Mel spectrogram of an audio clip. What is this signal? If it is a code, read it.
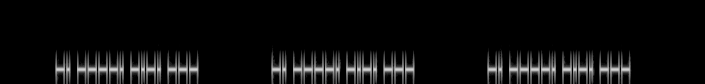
Morse code, heard as a keyed tone, about 44 wpm, 700 Hz. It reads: N9CO N9CO N9CO
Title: Easy Call Signs Repeated 3x - 45wpm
